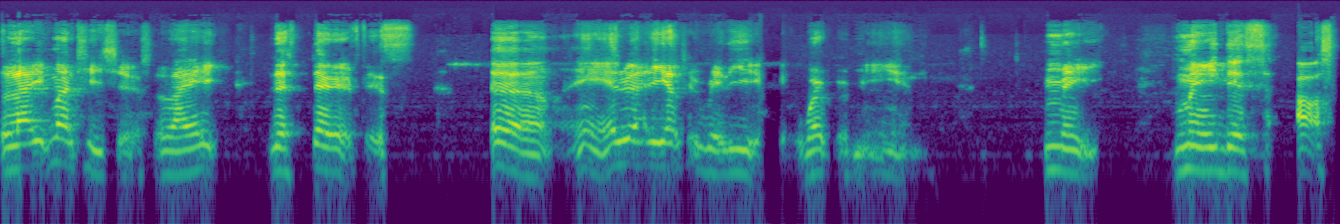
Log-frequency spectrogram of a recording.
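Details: Adult man with cerebral palsy speaking in an interview; dysarthria (cerebral palsy).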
